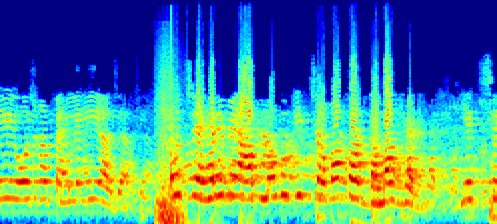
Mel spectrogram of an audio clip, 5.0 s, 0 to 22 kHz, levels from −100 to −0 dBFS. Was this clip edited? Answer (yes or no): yes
